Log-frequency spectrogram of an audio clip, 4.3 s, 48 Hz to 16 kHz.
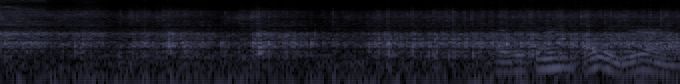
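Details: Keurig coffee maker that would not power on, after removing the cover and resetting the tripped thermal cutoff, reservoir filled to prime, 8 oz brew; steady pump hum with gurgling water; pump working normally.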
